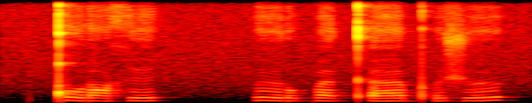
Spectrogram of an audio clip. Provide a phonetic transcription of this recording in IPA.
ǃ o ɾ ɑ x e | ø ɾ o p æ kʼ æ pʼ ø ʃ ø

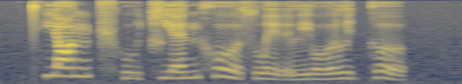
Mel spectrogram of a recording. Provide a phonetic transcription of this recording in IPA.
t̪ʰ j ɑ˥ ŋ ʈ͡ʂʰ ṵ˨˩ t͡ɕ j ɛ˧˥ n x o˥˩ ʊ̯ s w ḛ˨˩ ɪ̯ l j o˧˥ ʊ̯ l i˧ k ɤ˥˩

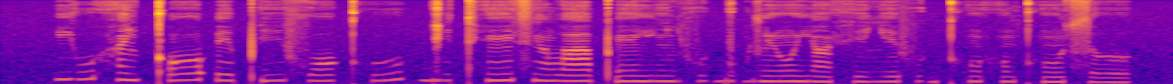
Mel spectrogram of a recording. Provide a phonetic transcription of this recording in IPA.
j u h ã ʎ kʼ ɔ ʔ e pʼ i f ɔ kʰ u | ɡ i tʰ ẽ s ĩ lˠ a pʼ ẽ j ĩ ʎ f ɯ ɡ u ɡ lʲ õ j ã x e ʎ e f ɯ ɡ kʰ õ h õ kʰ õ s ɤ

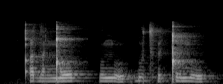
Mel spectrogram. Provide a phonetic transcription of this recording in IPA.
qʼ i d a ŋ͡ǃ o | u ŋ u | ɠ u t͡sʼ ɨ ǃ ɨ m u

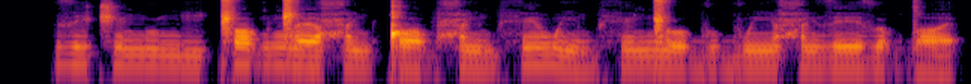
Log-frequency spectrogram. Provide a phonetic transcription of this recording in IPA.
ð i t͡ʃ ẽ ŋ u ŋ i ǁ ɒ b ŋ͡ǁ æ ħ ĩ b ǃ ɒ b ħ ĩ b h ẽ w ĩ b h ẽ ŋ͡ǁ o b u b w ĩ ħ ĩ ð e ð u b dˤ æ

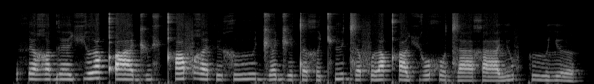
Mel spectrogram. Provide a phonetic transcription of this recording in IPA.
θ ɛ ʁ ɐ ɡ ɛː ç əː qʼ aː d͡ʒ y ç qʰ a f ʁ ɛ θ y x ɯː d͡ʒ ɐ d͡ʒ e t ɐ x ɐ cʰ y d͡z ɐ f əː qʰ ɯː ç o x o d͡z aː x aː lʲ u f k ɯː lʲ ə

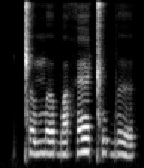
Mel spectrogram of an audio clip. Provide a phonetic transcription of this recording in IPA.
ǁ ə m ə b ɐ h ɛ ǁ u b ɘ

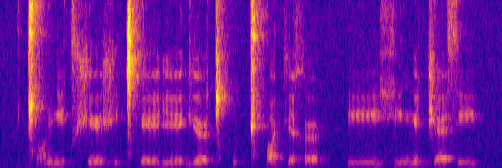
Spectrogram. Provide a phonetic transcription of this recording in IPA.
ɡ͡ǁ ɑ ŋ iː t͡s ʃ ɪː ʃ i ǀʰ eː ɾʲ eː ɡʲ œː ǀʰ u ǁʰ ɑ kʲ ɑ x œ | iː x i ŋ e d͡ʒ ɛ s i

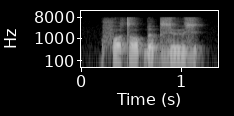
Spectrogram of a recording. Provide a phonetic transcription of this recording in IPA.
f ɔ t ɔ ɓ ə p z ʉ z

